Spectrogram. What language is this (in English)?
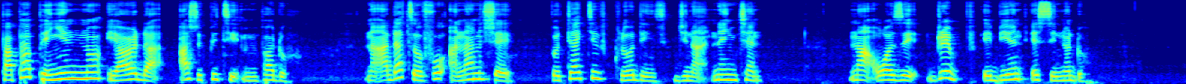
Akan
